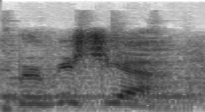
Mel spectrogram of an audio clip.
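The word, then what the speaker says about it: Burisma: the burmese executives so this uh buremicia burmesia they say pronounce it borisia a real beautiful company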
